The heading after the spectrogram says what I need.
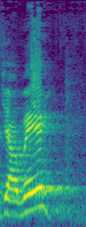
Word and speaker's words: Yahvé: algunas investigaciones recientes han dicho que la pronunciación más correcta es Yahvé, pero a nosotros se nos ha quedado mucho el Jehová por la Reina Valera.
